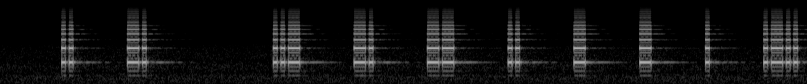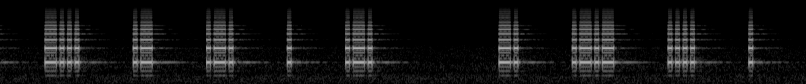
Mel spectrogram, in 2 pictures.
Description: Morse code (with German letters), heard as electronic beeps, machine-sent, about 32 wpm, spaced as for 13 wpm, 1040 Hz, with room echo. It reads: IN UNMITTELBARER NÄHE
